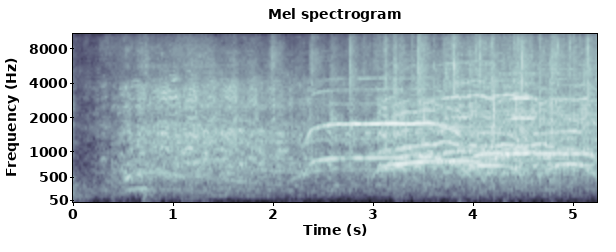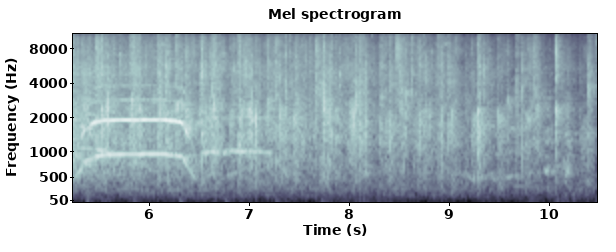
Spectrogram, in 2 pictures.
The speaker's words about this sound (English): You just got a standing ovation for a pun. It's awesome.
